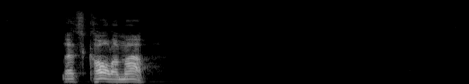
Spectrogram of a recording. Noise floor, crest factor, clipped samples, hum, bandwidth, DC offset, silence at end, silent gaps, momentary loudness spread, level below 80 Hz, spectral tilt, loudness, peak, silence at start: -89 dBFS; 22 dB; under 0.1%; none; 13 kHz; under 0.1%; 3.25 s; none; 10 LU; -78 dBFS; -5 dB/octave; -25 LUFS; -8 dBFS; 0.65 s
